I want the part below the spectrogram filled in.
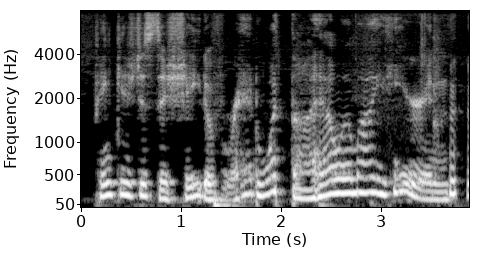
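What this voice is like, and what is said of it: Imitates an older version of himself. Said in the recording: “my impression of myself in 10 years”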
